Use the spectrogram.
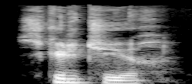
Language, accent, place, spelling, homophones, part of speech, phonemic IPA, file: French, France, Lyon, sculptures, sculpture, noun, /skyl.tyʁ/, LL-Q150 (fra)-sculptures.wav
- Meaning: plural of sculpture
